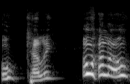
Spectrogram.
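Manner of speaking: very high-pitched, loud put-on voice. Greeting a third guest who has just joined: very high pitched. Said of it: "I went very high pitched then".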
